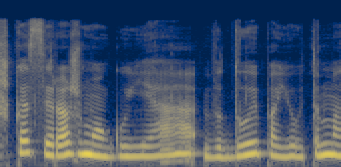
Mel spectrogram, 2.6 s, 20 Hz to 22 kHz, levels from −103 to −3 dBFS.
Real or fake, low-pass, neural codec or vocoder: real; 14.4 kHz; none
